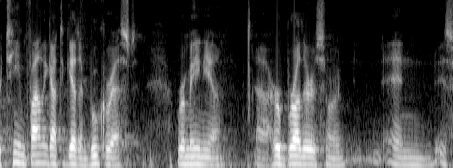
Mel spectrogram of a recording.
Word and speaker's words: Bucharest: in bucharest romania and i used the emphasis on the last four letters bucharest so we just were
